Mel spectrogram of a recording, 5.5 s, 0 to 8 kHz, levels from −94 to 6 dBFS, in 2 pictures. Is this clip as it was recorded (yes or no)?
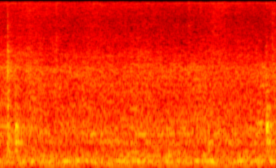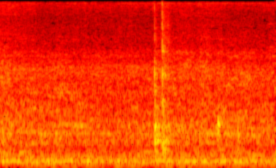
yes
